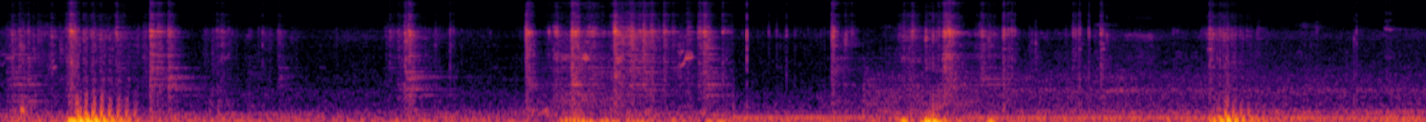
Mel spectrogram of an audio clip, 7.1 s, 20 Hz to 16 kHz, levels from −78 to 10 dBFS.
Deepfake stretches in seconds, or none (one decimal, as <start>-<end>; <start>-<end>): 2.5-3.1; 4.1-4.9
